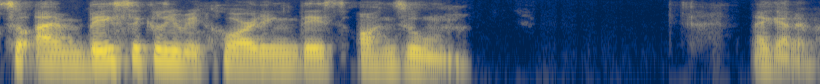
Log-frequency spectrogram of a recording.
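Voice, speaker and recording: A woman with a Guyanese accent at a moderate pace. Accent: Guyanese English with Creolese code-switching. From Guyana, Buxton village. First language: Guyanese Creolese. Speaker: storyteller, channel host. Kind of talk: casual chat and reading aloud. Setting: home recording on Zoom. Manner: expressive, code-switching.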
